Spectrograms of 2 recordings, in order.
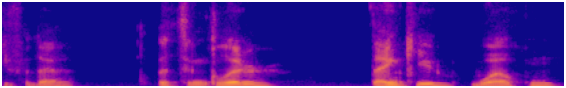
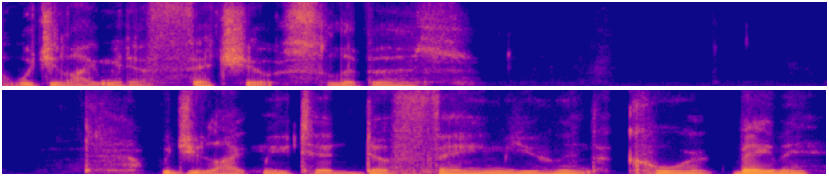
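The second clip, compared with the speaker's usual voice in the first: sexy voice. Shown as a demonstration. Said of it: "Can you do sexy voice?".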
